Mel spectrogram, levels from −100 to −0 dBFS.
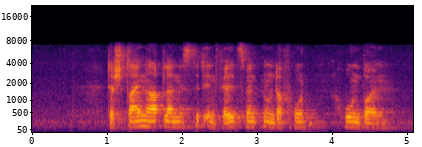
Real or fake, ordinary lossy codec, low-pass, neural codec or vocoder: real; Opus, 32 kbps; 7.2 kHz; none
